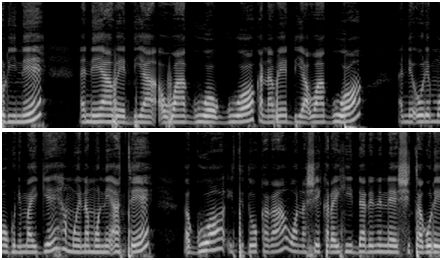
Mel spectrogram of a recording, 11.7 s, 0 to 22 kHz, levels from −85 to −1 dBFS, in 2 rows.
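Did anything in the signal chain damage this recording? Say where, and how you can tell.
Yes: a phantom power thump in the analogue input. Supply switching on the live line hit the coupling capacitors, leaving a deep thump from 4.56 to 4.76 s, just after "nguo kana wenia wa", peaking about -14 dBFS and decaying over 44 ms.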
